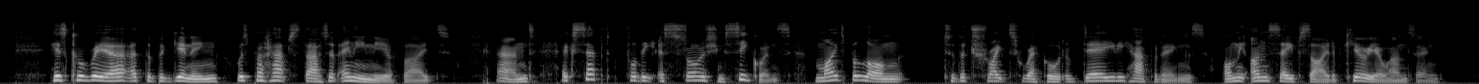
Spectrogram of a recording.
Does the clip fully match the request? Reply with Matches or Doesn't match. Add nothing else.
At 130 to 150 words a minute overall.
Matches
